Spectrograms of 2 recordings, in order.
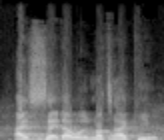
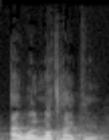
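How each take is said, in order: First: Loud, emphatic preacher's vow; forceful, louder repetition for the congregation; insistent declaration. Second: Said in the usual way. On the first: Shown as a demonstration. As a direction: insist on it with raised volume.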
